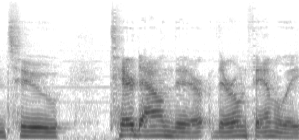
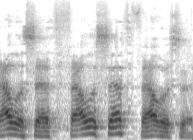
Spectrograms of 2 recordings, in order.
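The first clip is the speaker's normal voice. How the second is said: ordinary talk, nothing marked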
